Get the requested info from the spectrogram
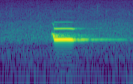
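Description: A Eurasian scops owl gives one short, mellow, whistled 'tyoo' note at a steady mid pitch. A faint echo trails off into a quiet night.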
